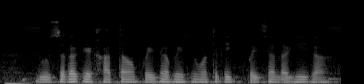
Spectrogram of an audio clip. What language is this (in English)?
Chhattisgarhi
